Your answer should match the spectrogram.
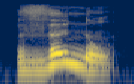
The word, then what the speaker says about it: venons: Nous venons. Okay, O-N-S, classical ending for nous, okay, final S not pronounced, so O-N, on, venons, venons, nous venons, nous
